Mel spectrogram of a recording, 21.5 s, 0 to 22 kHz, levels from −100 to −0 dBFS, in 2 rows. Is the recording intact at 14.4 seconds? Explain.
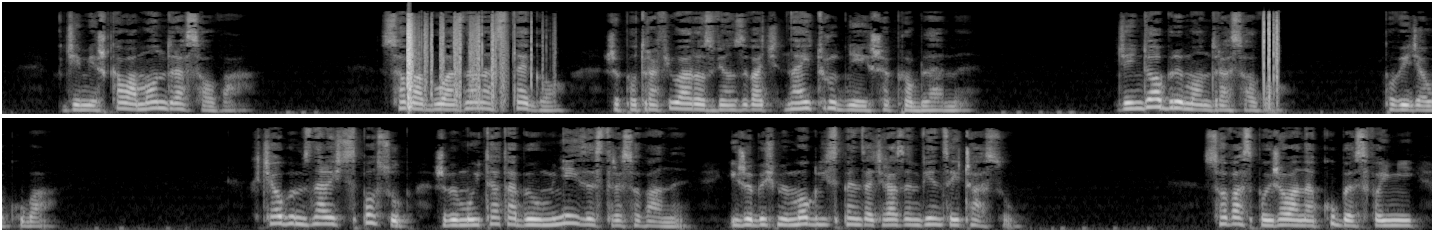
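Yes, the audio is intact at 14.4 seconds, with no dropout, click, distortion or other fault at that moment.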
